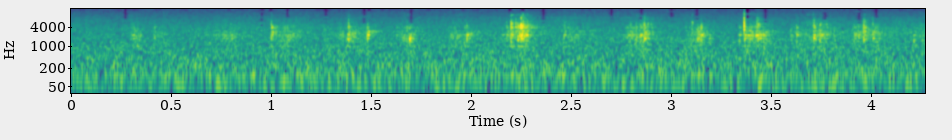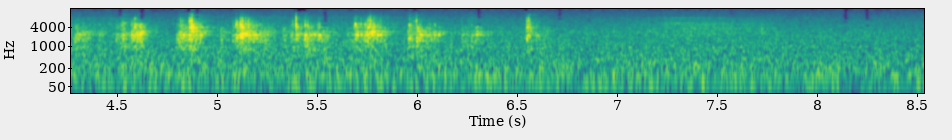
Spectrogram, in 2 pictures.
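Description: Faint, irregular metal clicks and ticks from the nut and washers of a harmonic balancer installer being turned by hand on its threaded rod in the crankshaft nose. The clicks come several a second and are thickest in the second half.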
